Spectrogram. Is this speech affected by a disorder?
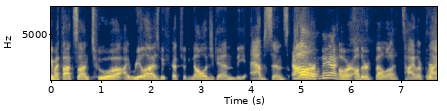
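No.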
